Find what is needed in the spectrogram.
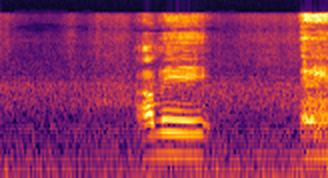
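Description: Steady low road and tyre rumble heard inside a car's cabin as the car coasts along in neutral. A man speaks one short word about a second in.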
